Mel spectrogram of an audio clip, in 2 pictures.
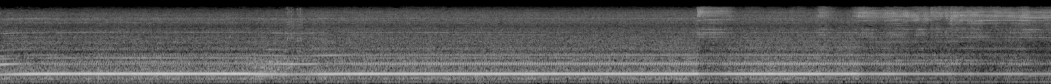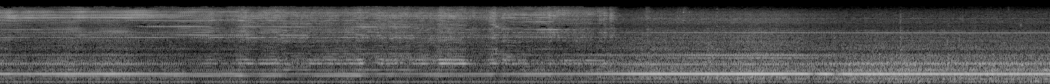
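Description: Wood lathe turning a blank of acrylic with iroko and chestnut, hot-glued to a faceplate while a 3/8 ball gouge cleans the face; a steady motor whine with a continuous scraping, rushing cut throughout.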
